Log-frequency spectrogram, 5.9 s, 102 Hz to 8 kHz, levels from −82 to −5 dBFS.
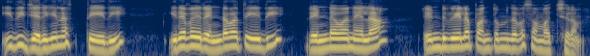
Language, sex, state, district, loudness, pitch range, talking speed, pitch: Telugu, female, Telangana, Karimnagar, -18 LUFS, 185-230 Hz, 110 wpm, 205 Hz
